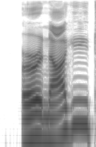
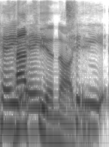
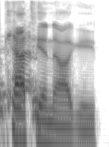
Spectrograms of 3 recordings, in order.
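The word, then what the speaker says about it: Katayanagi: And he asked for a list, and she ends up giving him a list, and the next people are the Uranagi twins? Is that how you say it? – Oof. It's the Katyanagi. – Yeah, there it is. – Yeah. It's Kyle and Ken, the Katyanagi twins, and then Gideon.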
